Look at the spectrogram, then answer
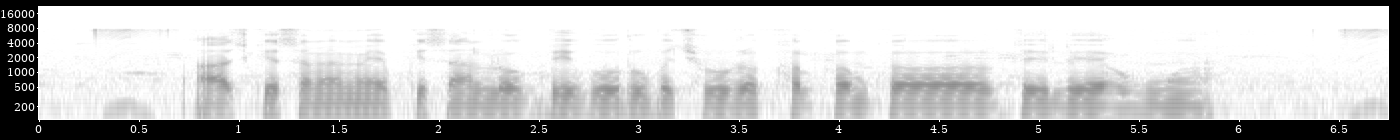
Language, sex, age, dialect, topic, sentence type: Bhojpuri, male, 25-30, Western, agriculture, statement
